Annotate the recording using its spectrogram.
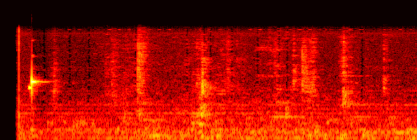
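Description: A sharp click just after the start, then several softer knocks and rustles as someone moves about close to the microphone.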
